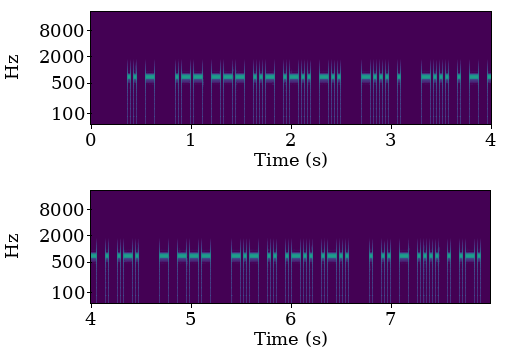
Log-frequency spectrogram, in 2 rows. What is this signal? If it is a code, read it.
Morse code, heard as a keyed tone, about 37 wpm, 700 Hz. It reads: IT WOULD BE BETTER TO KILL EITHER
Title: Sentences from Top 1500 Words 40wpm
